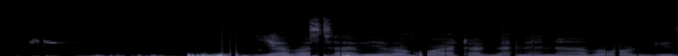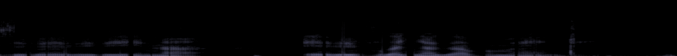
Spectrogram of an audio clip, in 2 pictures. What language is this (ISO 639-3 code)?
lug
